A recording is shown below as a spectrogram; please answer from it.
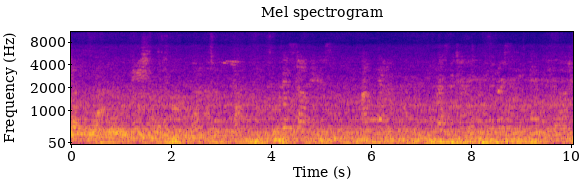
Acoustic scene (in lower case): subway train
